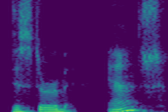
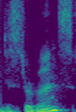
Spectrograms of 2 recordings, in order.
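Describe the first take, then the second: First: The ending is pronounced like 'ants'. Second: The ending is pronounced like 'unts'. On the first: The speaker calls it wrong. "We don't say ants" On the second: The speaker calls it right. "but we say disturbance, unts"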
